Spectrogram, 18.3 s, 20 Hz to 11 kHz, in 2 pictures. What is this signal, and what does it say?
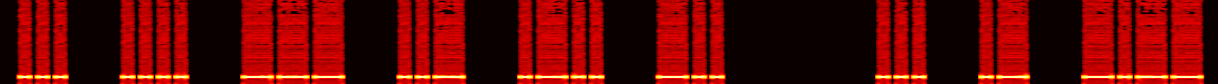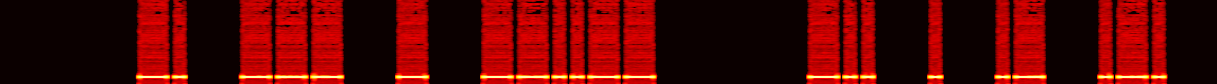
Morse code, heard as a keyed tone, about 18 wpm, spaced as for 12 wpm, 1000 Hz. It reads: SHOULD SAY NOT, DEAR
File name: qotdfiles / 12wpm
